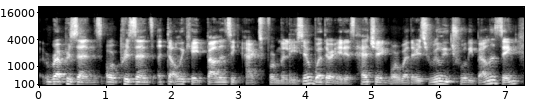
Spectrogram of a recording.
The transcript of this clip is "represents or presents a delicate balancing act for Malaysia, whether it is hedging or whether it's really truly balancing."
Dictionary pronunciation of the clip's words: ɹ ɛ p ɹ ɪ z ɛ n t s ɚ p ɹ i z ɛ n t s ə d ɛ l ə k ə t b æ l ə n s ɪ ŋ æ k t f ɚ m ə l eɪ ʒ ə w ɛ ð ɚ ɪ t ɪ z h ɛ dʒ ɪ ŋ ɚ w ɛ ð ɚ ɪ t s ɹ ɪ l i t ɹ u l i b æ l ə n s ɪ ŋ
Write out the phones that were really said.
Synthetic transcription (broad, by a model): ɹ ɛ p ɹ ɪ z ɛ n t s ɚ p ɹ i z ɛ n t s ə d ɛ l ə k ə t b æ l ə n s ɪ ŋ æ k t f ɚ m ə l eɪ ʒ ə w ɛ ð ɚ ɪ t ɪ z h ɛ dʒ ɪ ŋ ɚ w ɛ ð ɚ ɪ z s ɹ ɪ l i t ɹ u l i b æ l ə n s ɪ ŋ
